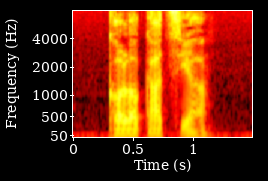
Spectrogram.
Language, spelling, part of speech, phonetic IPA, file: Polish, kolokacja, noun, [ˌkɔlɔˈkat͡sʲja], Pl-kolokacja.ogg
